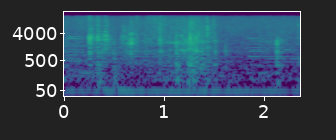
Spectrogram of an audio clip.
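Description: Faint rustling and small taps of paper pages and a thin clear plastic dashboard sheet being handled in a notebook.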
